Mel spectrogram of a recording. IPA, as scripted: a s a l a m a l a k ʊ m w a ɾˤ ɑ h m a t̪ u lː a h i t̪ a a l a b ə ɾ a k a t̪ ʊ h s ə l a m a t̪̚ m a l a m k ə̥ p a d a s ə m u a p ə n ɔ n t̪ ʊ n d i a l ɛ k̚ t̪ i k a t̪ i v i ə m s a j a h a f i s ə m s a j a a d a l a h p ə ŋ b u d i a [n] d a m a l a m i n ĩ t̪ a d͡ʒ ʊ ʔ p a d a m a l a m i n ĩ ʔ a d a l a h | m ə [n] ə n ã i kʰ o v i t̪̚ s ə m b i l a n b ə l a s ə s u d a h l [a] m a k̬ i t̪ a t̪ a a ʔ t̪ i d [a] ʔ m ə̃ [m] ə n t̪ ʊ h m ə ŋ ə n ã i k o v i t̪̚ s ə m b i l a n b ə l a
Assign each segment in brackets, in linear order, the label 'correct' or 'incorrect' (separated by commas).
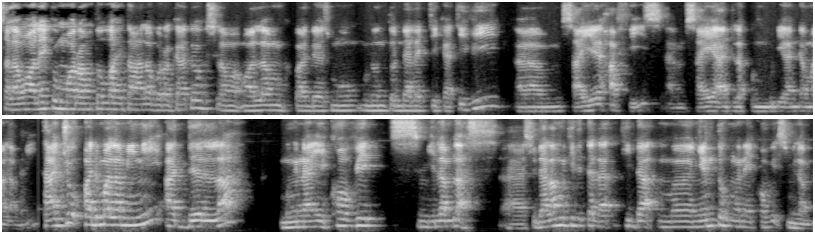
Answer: correct, incorrect, correct, correct, incorrect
